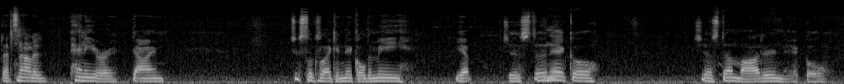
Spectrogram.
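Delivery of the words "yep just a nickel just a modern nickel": slow, glum, sad, drawn-out droning cartoon donkey voice. Speaker looks over a coin he just found: Eeyore impression. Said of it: "was that a good Eeyore impression".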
